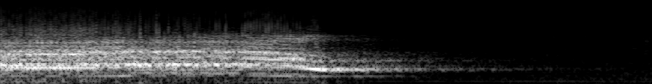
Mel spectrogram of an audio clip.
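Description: A young man screaming: one long, loud, held scream that breaks off about a second in, leaving a short echo fading away.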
